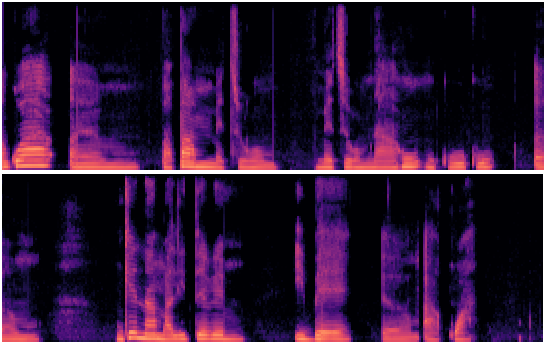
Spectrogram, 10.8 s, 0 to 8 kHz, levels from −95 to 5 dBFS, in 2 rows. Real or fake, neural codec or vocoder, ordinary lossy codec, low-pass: real; none; none; none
